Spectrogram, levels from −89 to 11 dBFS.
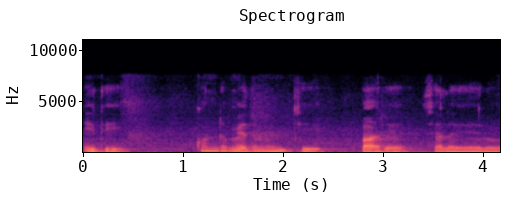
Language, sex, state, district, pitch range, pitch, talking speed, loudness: Telugu, male, Andhra Pradesh, Manyam, 120-130 Hz, 125 Hz, 100 wpm, -19 LUFS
